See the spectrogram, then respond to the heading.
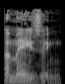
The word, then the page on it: amazing: anglais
